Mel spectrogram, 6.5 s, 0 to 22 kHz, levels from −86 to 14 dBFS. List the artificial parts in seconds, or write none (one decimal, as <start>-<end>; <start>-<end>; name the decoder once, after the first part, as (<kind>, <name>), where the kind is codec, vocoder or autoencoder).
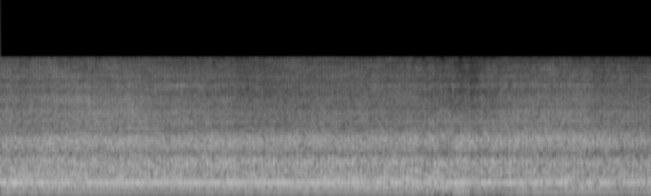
4.2-5.1 (codec, HILCodec)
